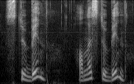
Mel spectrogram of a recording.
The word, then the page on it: stubbin: Numedalsmål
